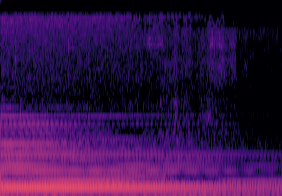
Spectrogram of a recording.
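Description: A final chord on an upright piano ringing out and slowly dying away, with no new notes struck.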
